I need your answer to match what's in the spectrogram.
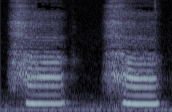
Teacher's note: do you feel the air is kind of making friction in your throat yeah that's the glottal place of articulation okay so those are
